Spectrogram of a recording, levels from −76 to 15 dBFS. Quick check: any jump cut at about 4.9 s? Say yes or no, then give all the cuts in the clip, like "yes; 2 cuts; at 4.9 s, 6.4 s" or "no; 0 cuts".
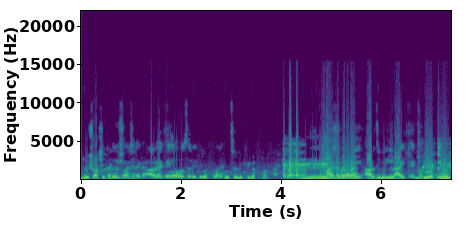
no; 1 cut; at 1.6 s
